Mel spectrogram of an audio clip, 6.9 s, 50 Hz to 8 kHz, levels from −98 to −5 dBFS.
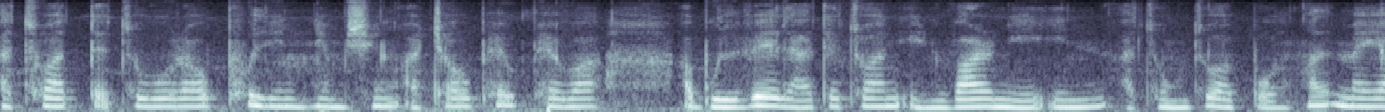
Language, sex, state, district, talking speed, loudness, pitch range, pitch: Mizo, female, Mizoram, Aizawl, 250 wpm, -18 LUFS, 190-210 Hz, 205 Hz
